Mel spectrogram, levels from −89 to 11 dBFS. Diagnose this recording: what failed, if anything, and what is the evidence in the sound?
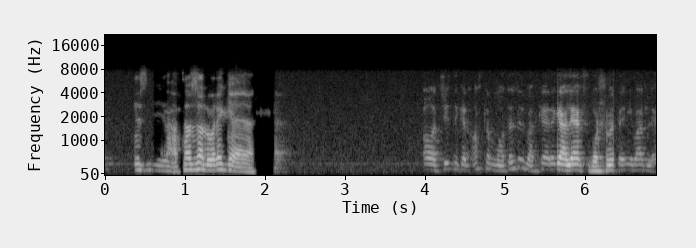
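Echo leak, likely from the far end's echo canceller in call processing: a faint delayed copy about 243 ms behind, around 0.0 to 0.1 s, then louder (about -20 dB) at 2.1 to 2.33 s.

Speech suppressed in double talk, also call processing: the voice sinks by roughly 35 dB across 0.67 to 1.53 s and briefly at 1.97 s, likely the canceller ducking both talkers.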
